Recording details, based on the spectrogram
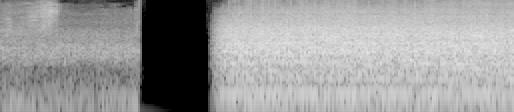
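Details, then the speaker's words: After A/C clutch and pulley replacement, car started with fan clutch refitted: after a brief cutout the engine runs with a steady, even low hum, no wobble or squeal from the clutch; healthy, air blowing well. "all right you guys the air is blowing amazing and i hear no more wobbling no more squirming oh that's beautiful"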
